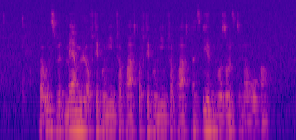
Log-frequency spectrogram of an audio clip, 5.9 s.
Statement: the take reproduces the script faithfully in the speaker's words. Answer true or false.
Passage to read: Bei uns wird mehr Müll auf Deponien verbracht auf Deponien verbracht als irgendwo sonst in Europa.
true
